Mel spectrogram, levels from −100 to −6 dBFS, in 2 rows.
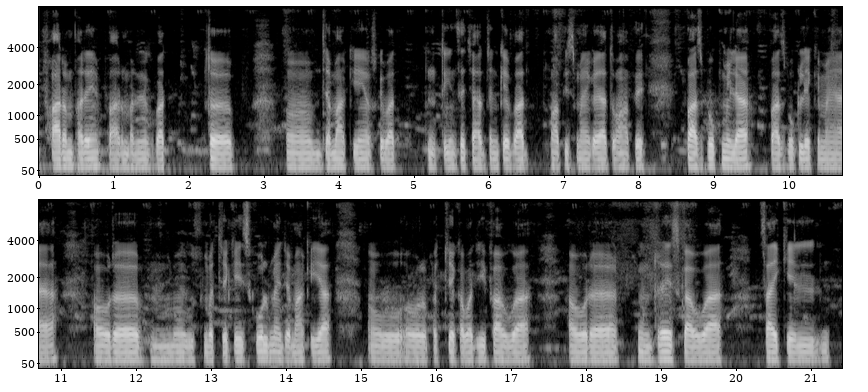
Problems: none marked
